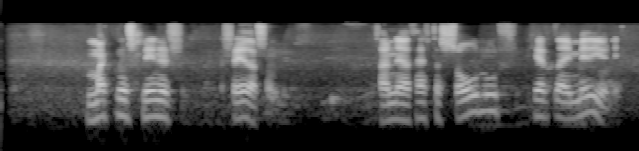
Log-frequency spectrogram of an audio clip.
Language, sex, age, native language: Icelandic, male, 20-29, Icelandic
